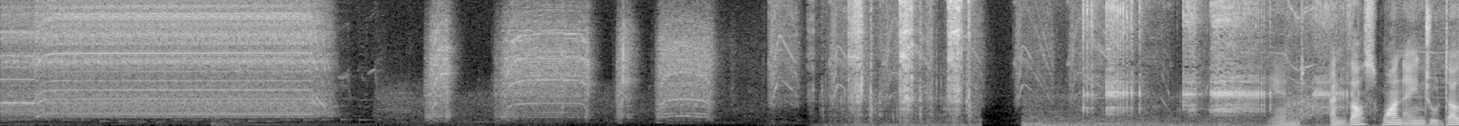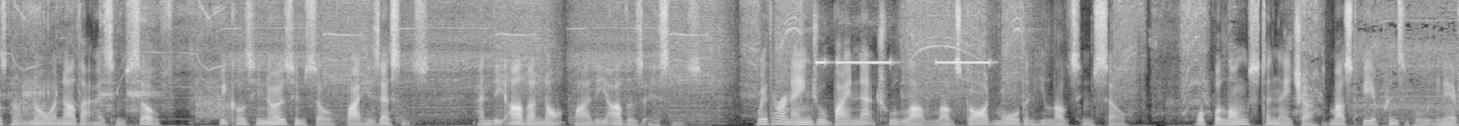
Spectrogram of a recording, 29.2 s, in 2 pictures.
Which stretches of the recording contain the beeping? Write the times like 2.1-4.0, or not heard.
22.7-24.6.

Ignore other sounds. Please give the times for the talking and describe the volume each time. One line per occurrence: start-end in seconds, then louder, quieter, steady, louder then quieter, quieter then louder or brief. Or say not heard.
12.7-29.1 steady.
